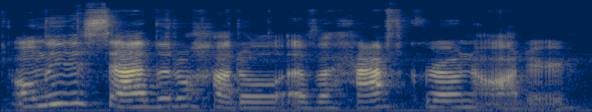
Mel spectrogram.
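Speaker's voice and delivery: ordinary delivery, nothing marked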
